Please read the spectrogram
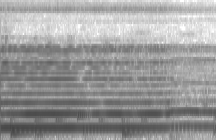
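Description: A sinden's amplified voice holding one long sung note that rises slightly near the end, with softer accompanying notes stepping beneath it.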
